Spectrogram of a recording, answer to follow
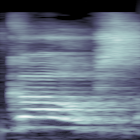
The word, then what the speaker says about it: ghost: Because the H comes after C, so it's not pronounced, it's silent. Here, it's not ghost or arno, how would you say that? It's ghost, okay?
